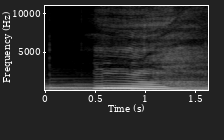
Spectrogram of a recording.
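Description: A child's single drawn-out yawn, fairly loud, while holding a toothbrush before brushing teeth. A soft breathy start swells into a sustained tone that slides downward in pitch for about a second before fading.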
